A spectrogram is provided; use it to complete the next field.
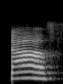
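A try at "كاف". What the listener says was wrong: কাফ বলা যাবে না। কাফে কত আলিফ টান আছে বলেন তো? চার আলিফ টান। তাহলে কি চার আলিফ টেনে পড়তে হবে?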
